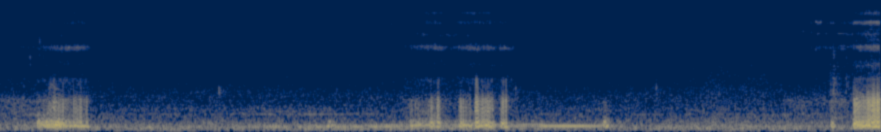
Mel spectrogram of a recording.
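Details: Shih Tzu (Canis familiaris), snoring.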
